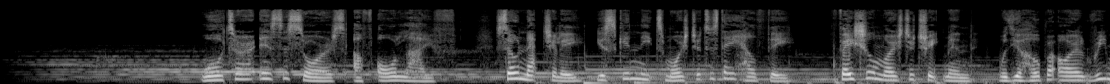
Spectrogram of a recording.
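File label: Danish, female, English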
